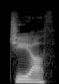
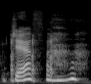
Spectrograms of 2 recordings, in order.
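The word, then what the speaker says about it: Geoff: grew up calling him g off Pate yes Jeff yeah I've been corrected million times it's not g off Tate it's Jeff Tate but again wow I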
